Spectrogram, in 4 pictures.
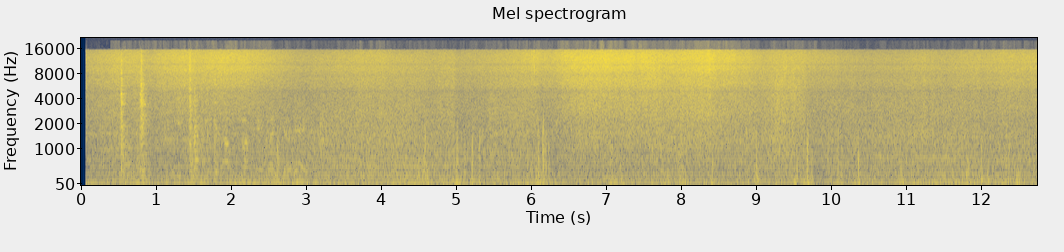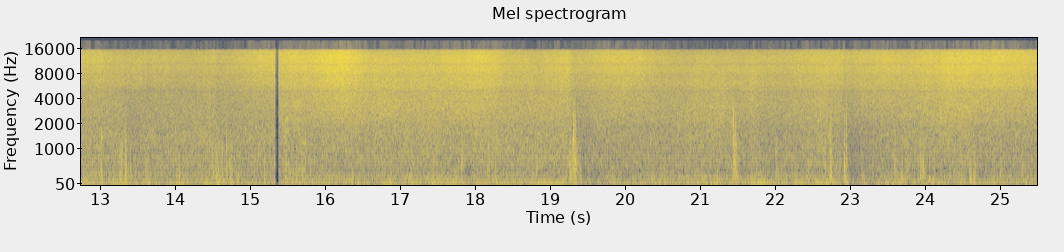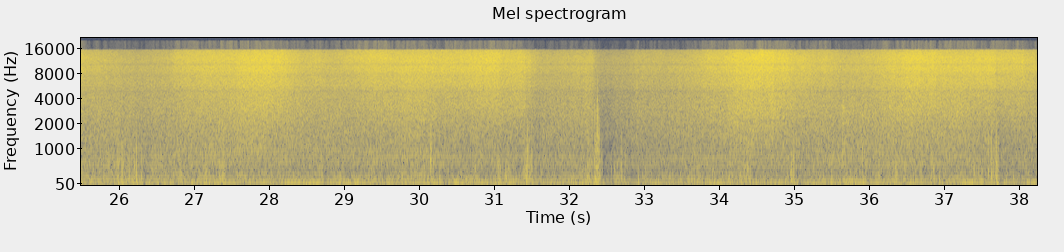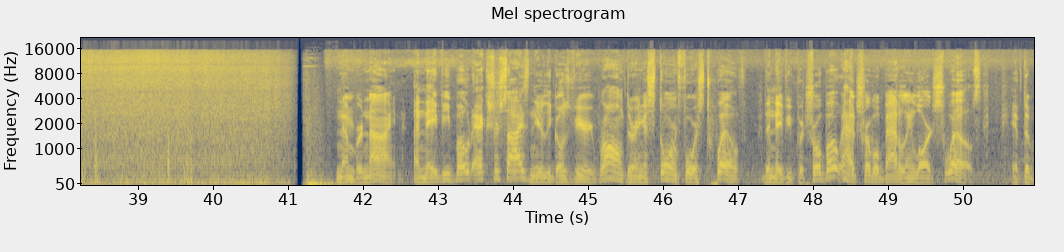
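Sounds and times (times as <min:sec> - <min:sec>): strong wind on microphone: 0:00.1 - 0:41.7
waves surging and breaking: 0:00.1 - 0:50.9
sharp knocks: 0:00.5 - 0:01.7.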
